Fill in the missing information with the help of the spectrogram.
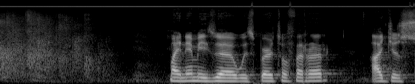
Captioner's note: applause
